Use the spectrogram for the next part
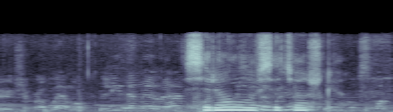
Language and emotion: Russian, sad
